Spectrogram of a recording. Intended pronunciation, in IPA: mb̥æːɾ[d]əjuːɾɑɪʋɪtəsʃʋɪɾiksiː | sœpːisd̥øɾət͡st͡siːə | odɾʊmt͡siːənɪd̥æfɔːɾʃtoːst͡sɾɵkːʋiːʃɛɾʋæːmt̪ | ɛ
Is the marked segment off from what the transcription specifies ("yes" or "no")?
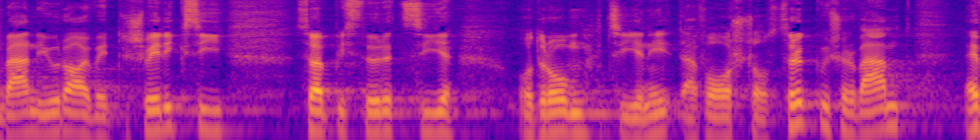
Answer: yes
